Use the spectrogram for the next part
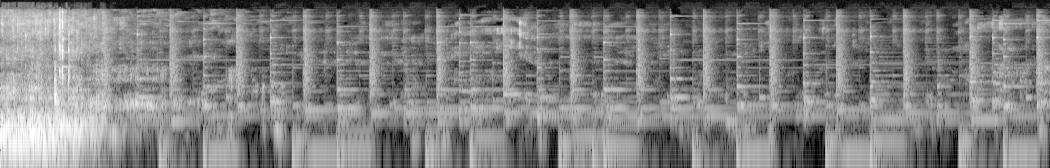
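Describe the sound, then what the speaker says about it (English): Water runs from a tap into a container, starting with a brief gush and then settling into a rhythmic pattern of splashes and tonal trickling as it fills, heard close and fairly quiet. "Just gonna go get some water."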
